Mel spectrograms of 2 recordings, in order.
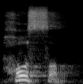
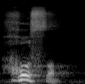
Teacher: তাহলে র সাকিন ওয়াকফের কারণে সাকিন, তার পূর্বে আরেকটি সাকিন রয়েছে এবং তার পূর্বে রয়েছে পেশ। তাহলে আমরা র সাকিনটাকে পোর করে পড়ব।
